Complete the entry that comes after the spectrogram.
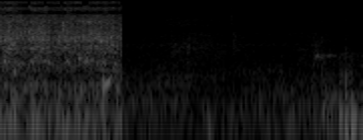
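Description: Water gushes from a tap to rinse out a used cooking oil container in a village kitchen, a loud steady splash for under a second that cuts off abruptly, leaving faint drips and handling noises.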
